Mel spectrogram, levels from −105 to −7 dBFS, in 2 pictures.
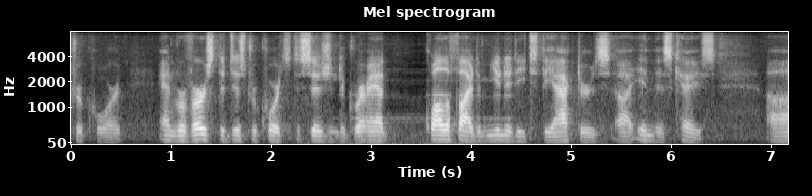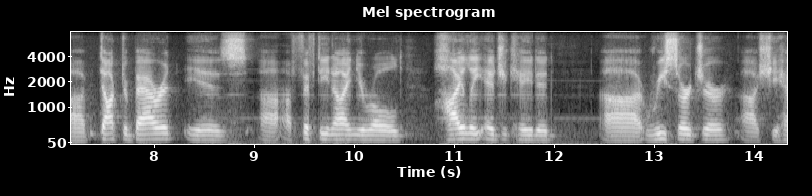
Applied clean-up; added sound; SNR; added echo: neural separator model SepFormer DNS4.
